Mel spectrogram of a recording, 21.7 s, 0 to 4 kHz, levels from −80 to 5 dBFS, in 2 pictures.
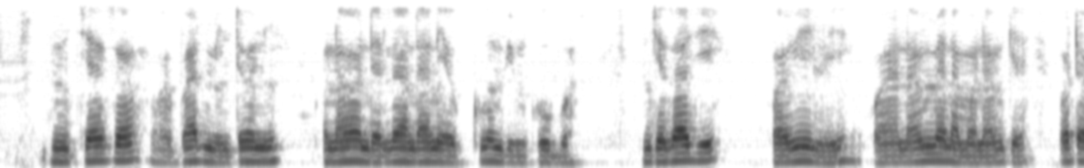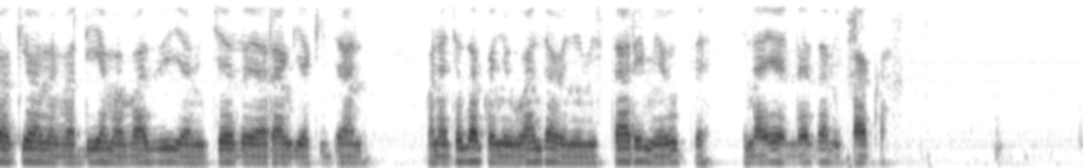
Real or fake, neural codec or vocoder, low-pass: real; none; 3.6 kHz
